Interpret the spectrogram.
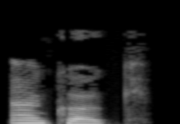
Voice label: "Un Coq", French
